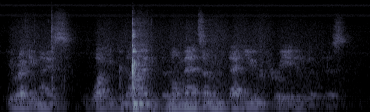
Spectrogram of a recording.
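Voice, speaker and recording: Moderate-paced speech from a man, fairly low in pitch, with audible room echo. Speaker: city council member. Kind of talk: public meeting remarks.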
